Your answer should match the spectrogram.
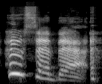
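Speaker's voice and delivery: laughing through the question; amused outburst. Real, not acted. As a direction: giggle while asking. Laughing at the rude comment.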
